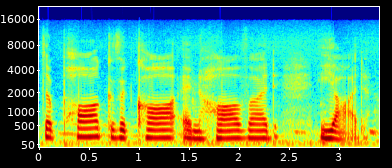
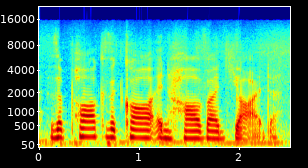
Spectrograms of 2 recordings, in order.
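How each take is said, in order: First: "car" and "Yard" said as "kah" and "yahd" with no R; slow, non-rhotic Harvard Yard line; Boston R-dropping demo. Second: Said in the usual way. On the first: Shown as a demonstration. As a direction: drop the R's, Boston style. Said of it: "they pronounce this". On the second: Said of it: "the infamous phrase".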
